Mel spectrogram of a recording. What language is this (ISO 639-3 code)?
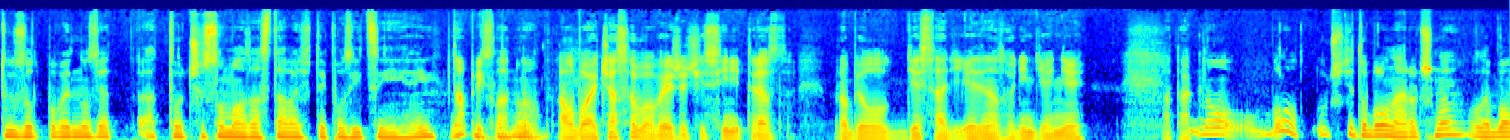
slk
